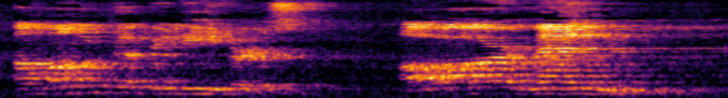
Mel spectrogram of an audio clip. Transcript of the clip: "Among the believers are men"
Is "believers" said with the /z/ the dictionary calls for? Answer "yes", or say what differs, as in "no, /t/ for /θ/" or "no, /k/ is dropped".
yes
